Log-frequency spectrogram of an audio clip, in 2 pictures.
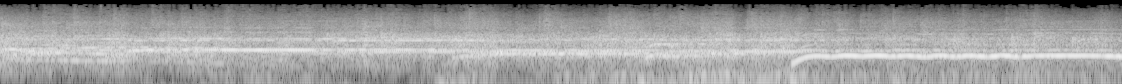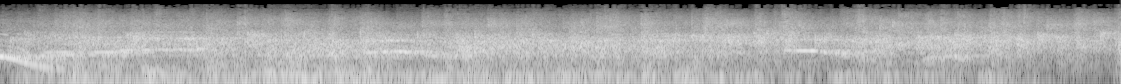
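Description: A crowd applauds steadily with dense, continuous clapping, joined by whoops and cheers, including a sustained high whistle partway through, staying loud for the whole stretch.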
